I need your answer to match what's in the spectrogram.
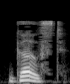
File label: "Ghost", English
